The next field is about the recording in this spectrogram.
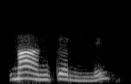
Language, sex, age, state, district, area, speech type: Telugu, female, 60+, Andhra Pradesh, Konaseema, rural, conversation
